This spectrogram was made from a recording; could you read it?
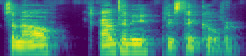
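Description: A man's voice: on the low side, fairly even intonation, a little slow, darkish tone. A man in his fifties with a Swiss German accent, hosting an astrophotography lesson in casual, chatty talk from a small home office on a headset mic. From Switzerland. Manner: chatty, gestures while talking. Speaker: astrophotography channel host.

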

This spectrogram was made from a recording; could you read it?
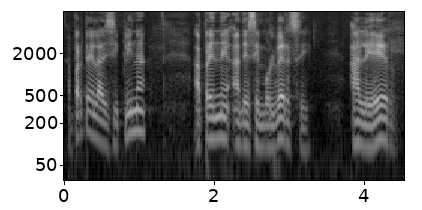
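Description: A middle-aged man with a Guatemalan accent explaining things in an interview, often pausing to find his words. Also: lowish voice, dry recording. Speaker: children's radio theater subdirector and voice announcer. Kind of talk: interview answers, explanatory talk. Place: large hall with seated group, indoors. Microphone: handheld interview microphone.

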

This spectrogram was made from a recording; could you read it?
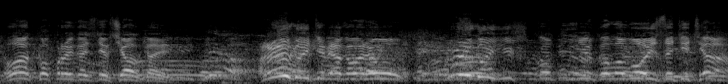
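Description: An urgent Soviet sailor shouts commands in an old radio drama. The voice is pitched very high. A loud crowd roars all around. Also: male voice, animated, measured pace. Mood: urgent, commanding. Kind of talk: 1960s radio drama acting. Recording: loud crowd outdoor din.

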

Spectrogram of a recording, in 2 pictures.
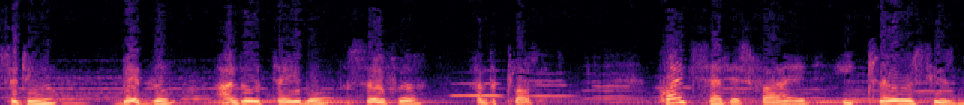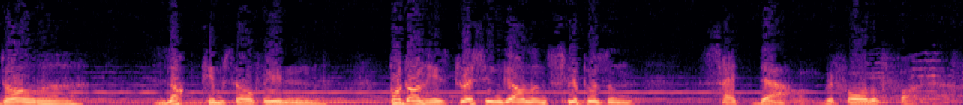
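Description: A man narrating a scripted 1950s radio drama as a suspenseful storyteller with dramatic pauses. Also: high voice, expressive. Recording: muffled 1950s radio recording. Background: music.

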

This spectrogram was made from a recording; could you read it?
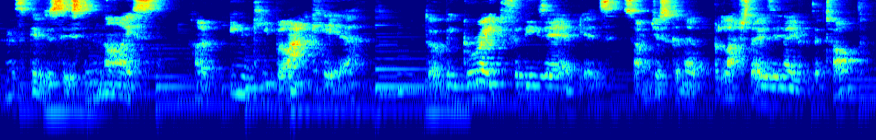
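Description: A man's voice: medium pitch, measured pace, far from the mic. A man with an English accent teaching a painting lesson, explaining each step in an easygoing way as he works. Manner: relaxed explanatory, thinking aloud while painting. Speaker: art tutor. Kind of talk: painting tutorial demonstration. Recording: echoey room, mic set back, soft music.

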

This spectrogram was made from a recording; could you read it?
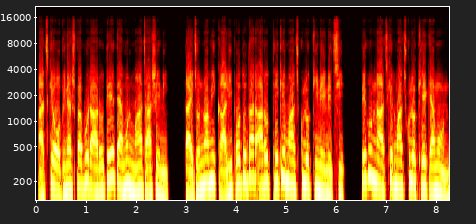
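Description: A man's voice: a little high, brisk, darkish tone, no echo, clean studio sound, close to an everyday voice. A man voicing an eager, deferential village fish seller in a cartoon, with an obliging manner. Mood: apologetic. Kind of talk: Bengali cartoon voice acting.

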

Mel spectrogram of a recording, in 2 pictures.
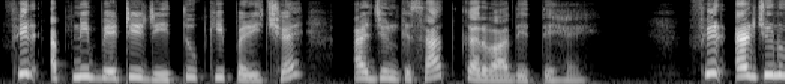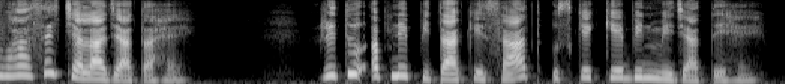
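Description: A woman's voice: a little high, big pitch swings, measured pace, mellow, no room sound, studio quality. A woman narrator delivering scripted narration for a moral story.

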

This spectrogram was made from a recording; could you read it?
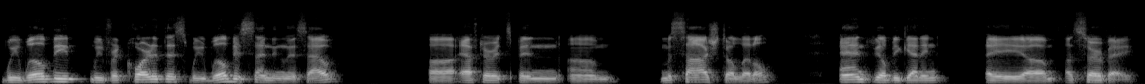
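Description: An older man hosting a webinar over a video call, talking in a halting way that restarts phrases and sounds worn out. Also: deep voice. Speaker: webinar host. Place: home room, indoors.

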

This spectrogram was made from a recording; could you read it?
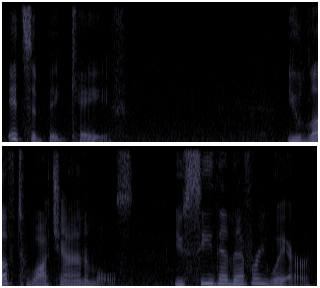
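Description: Slow, expressive woman reading aloud. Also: sits low, slight background noise. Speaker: picture book reader. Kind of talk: read-aloud storytelling. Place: indoors at a table, reading a picture book.

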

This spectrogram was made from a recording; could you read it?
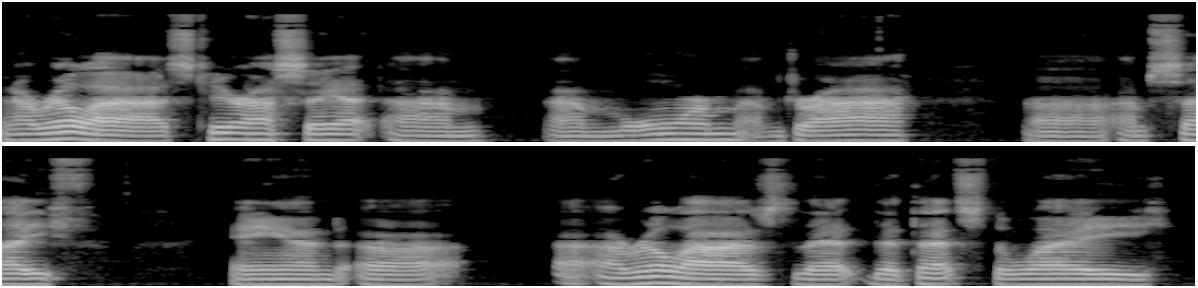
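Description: An older man in his sixties, a church elder, speaks to a desk webcam in a small office. His tone is bright and forward, at an ordinary middle pitch. He talks gently and haltingly, filling pauses with many "uh"s as he shares a devotional and closes with a prayer. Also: fairly even intonation, clean tone. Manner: gentle, hesitant, many fillers. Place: office with wall map, indoors.

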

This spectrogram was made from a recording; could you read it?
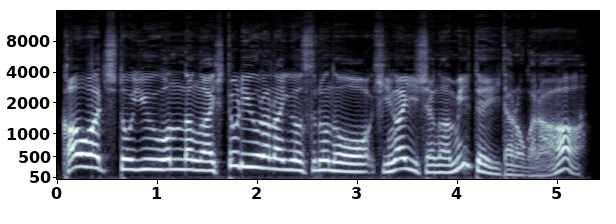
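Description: An authoritative police chief acted by a male reader interrogates in a mystery story. The speech is commanding and old-fashioned, high and very animated, recorded dry. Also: unhurried, smooth, no room sound, exaggerated voice. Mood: startled, puzzled. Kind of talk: dramatic audiobook character acting.

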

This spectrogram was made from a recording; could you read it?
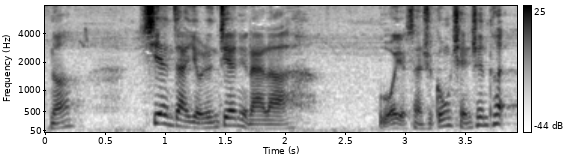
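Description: A man's voice: medium pitch, sing-song, moderate pace, very noisy, natural voice. An actor playing a clever, teasing young swordsman with wounded pride and a flippant, sardonic manner in a Chinese wuxia audio drama. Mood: breezy, teasing. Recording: music under the voice.

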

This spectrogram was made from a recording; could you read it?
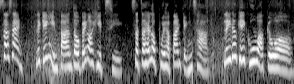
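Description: A woman's voice: high voice, big pitch swings, fairly quick, fairly bright tone. A woman voicing a cocky, teasing young lady thief in a visual novel, playful and theatrical, with a Hong Kong Cantonese accent. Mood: mock indignant. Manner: playful, theatrical, mock-villainous. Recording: game voice track over music.

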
